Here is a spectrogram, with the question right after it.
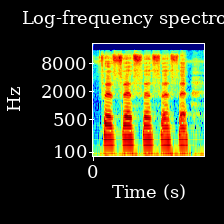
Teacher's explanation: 上の歯に出てるんだけど挟むっていうよりかは上の歯に当てる · Term: th の音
